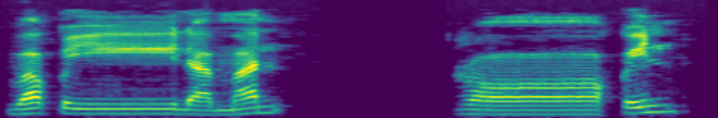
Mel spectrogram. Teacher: اب میں نے ملا کر پڑھنا تو وقیل من راقن۔ من کہہ کے میں نے اپنی آواز روک لی لیکن سانس نہیں لیا، تو اسی سانس میں آگے میں نے پڑھا اس حصے کو، تو ایسا ہی اس میں کریں گے۔ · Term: سکتہ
